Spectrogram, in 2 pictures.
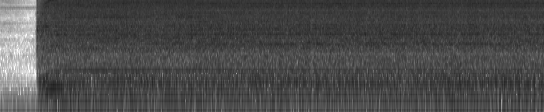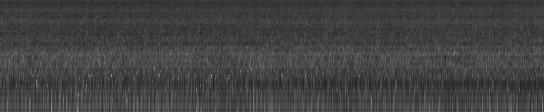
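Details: Replacement Super Max trailer jack gearbox driven by a drill on fresh battery, lifting an empty trailer: steady high whir with even gear hum holding pitch under load, no knocks or grinding; working properly.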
